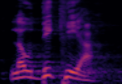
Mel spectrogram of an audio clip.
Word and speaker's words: Laodicea: Ang matuod-tuod nga pronunciation amo ang Laodicea, the Church of Laodicea.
